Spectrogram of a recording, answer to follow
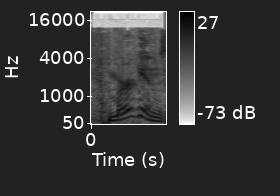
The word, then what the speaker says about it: Mergens: Just like Jurgens.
